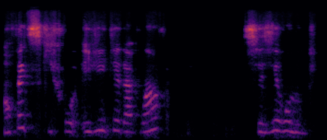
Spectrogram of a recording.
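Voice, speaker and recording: A host leading a casual conversation in a measured way, with frequent hesitations and follow-up questions. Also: mid-range voice, steady tone, slightly rough, rough recording.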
